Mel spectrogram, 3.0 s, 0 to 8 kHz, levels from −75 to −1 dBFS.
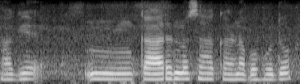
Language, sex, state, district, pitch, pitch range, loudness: Kannada, female, Karnataka, Bangalore, 195 Hz, 185-200 Hz, -17 LUFS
